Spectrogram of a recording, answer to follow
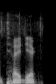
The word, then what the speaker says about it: Tudyk: Alan Tudyk does that.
